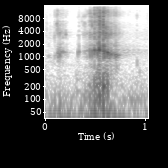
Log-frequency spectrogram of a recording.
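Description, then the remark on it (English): A single crisp, crunchy first bite into a snack during a crunch test, fairly loud, with a sharp crackle peaking briefly before fading into quiet. No one speaks. “Alright, first bite. Ooh, that was crisp.”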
